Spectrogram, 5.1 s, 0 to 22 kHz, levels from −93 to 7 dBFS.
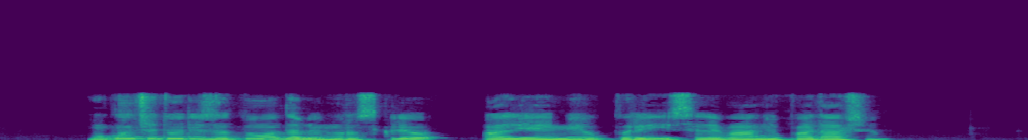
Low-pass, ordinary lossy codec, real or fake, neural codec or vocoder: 7.2 kHz; none; fake; codec, 16 kHz in and 24 kHz out, 1.1 kbps, FireRedTTS-2 codec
